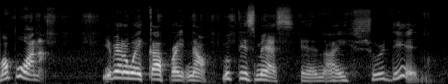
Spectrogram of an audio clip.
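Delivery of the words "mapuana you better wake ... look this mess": very loud, scolding shout in mother voice. Speaker telling her story, quoting a warning to herself: imitating her mom's voice. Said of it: "in my mom's voice".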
